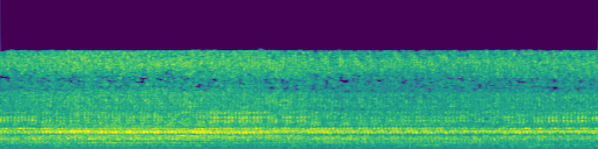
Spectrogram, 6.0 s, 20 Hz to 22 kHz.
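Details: Smooth, even idle with a steady hum and no knocks, ticks or hunting from a 2017 Mercedes-Benz E300 on first startup after an engine flush and fresh AMSOIL 5W-40 synthetic oil change; normal healthy idle.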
